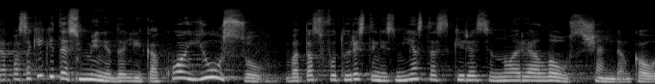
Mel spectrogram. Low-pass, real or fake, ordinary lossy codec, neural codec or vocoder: 14.4 kHz; real; MP3, 96 kbps; none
